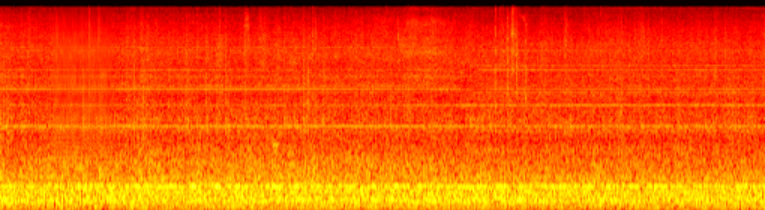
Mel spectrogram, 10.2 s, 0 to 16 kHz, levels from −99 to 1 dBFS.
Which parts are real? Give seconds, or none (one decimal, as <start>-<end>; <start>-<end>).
0.0-0.7; 1.5-10.2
